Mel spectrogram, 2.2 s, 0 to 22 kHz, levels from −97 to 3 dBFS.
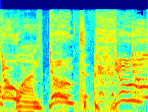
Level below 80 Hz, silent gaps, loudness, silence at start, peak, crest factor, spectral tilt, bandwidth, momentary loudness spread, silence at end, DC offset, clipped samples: -38 dBFS; none; -11 LUFS; 0 s; -2 dBFS; 10 dB; -3 dB/octave; 16.5 kHz; 5 LU; 0 s; under 0.1%; under 0.1%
